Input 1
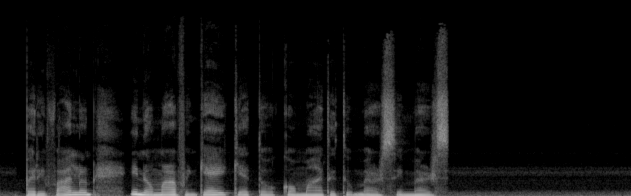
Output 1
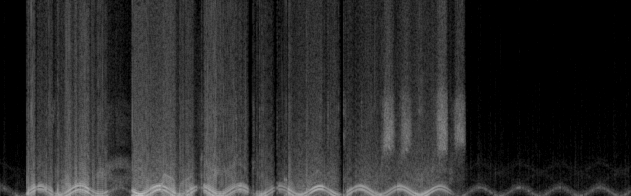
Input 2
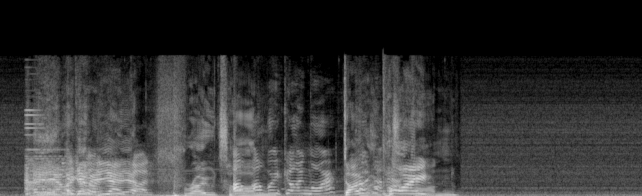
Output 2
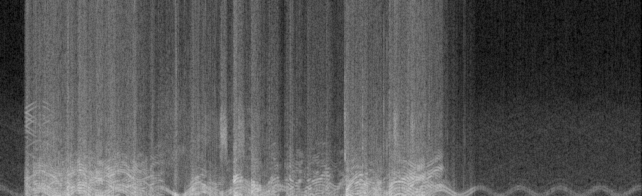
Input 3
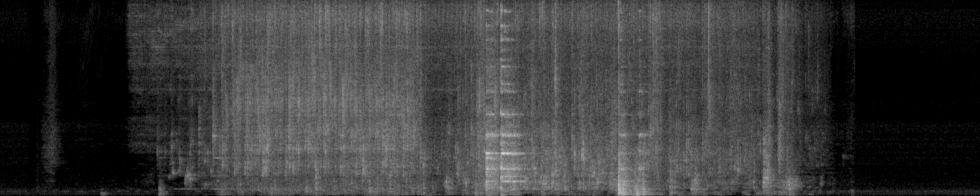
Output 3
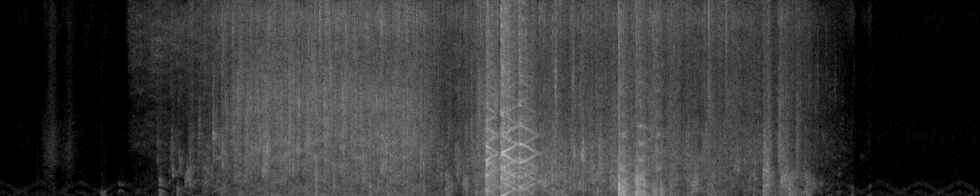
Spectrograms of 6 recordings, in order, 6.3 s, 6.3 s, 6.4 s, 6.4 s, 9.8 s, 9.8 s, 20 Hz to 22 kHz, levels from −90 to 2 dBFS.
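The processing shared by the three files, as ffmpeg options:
-filter_complex "[0:a]acrusher=bits=2:mode=log:mix=0:aa=0.000001,aeval=exprs='0.668*(cos(1*acos(clip(val(0)/0.668,-1,1)))-cos(1*PI/2))+0.106*(cos(4*acos(clip(val(0)/0.668,-1,1)))-cos(4*PI/2))':c=same,asplit=2[a][b];[b]aecho=0:1:176:0.596[c];[a][c]amix=inputs=2:normalize=0,aeval=exprs='val(0)*sin(2*PI*550*n/s+550*0.85/2.5*sin(2*PI*2.5*n/s))':c=same,volume=-1dB"

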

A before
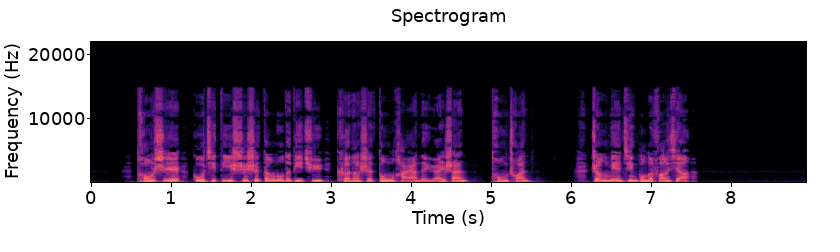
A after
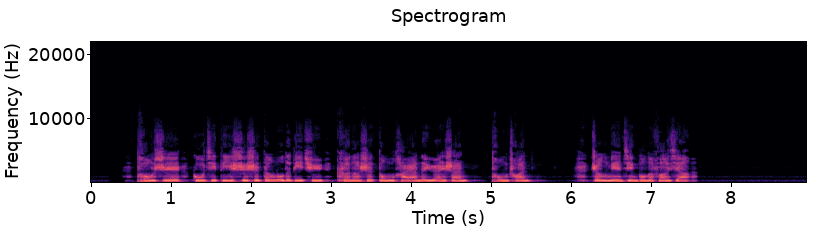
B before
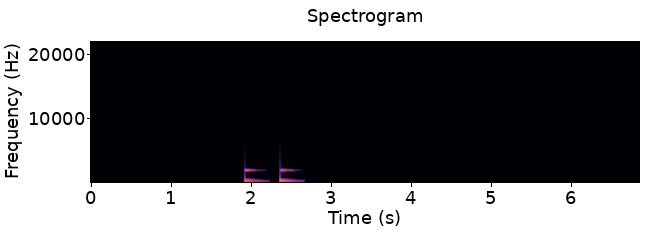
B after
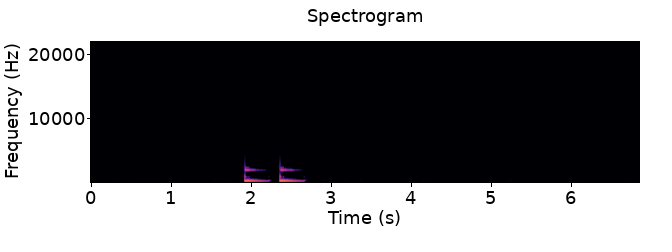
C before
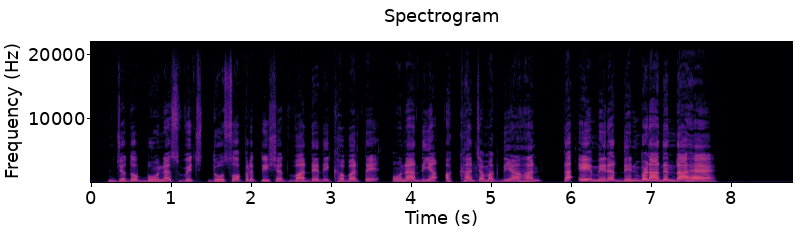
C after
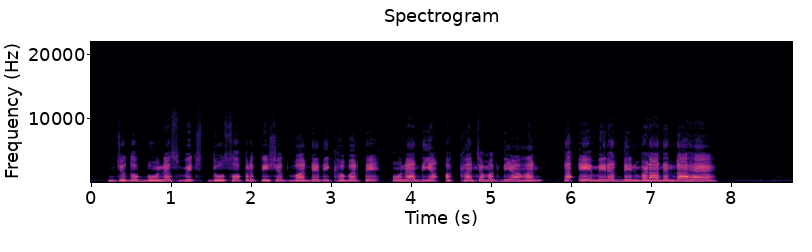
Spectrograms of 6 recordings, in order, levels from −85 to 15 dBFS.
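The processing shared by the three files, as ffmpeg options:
-filter_complex "[0:a]acrossover=split=6400[a][b];[b]acompressor=threshold=-38dB:ratio=4:attack=1:release=60[c];[a][c]amix=inputs=2:normalize=0,lowpass=10k,acompressor=threshold=-16dB:ratio=2.5,apsyclip=15.5dB,asplit=3[d][e][f];[d]bandpass=f=300:t=q:w=8,volume=0dB[g];[e]bandpass=f=870:t=q:w=8,volume=-6dB[h];[f]bandpass=f=2.24k:t=q:w=8,volume=-9dB[i];[g][h][i]amix=inputs=3:normalize=0,volume=3dB"

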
